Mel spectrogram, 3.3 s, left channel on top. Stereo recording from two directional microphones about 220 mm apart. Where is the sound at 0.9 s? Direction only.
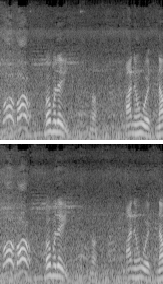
10° left (ahead or behind).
